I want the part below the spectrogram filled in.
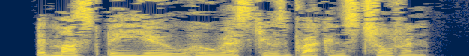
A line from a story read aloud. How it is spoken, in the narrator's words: my mother says, her voice sullen and cold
